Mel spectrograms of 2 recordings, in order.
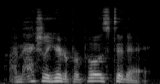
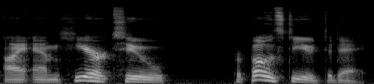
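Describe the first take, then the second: First: It sounds loose and casual. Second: It sounds stiff and robotic.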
